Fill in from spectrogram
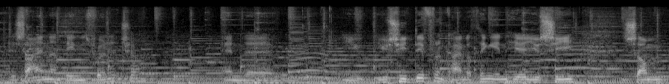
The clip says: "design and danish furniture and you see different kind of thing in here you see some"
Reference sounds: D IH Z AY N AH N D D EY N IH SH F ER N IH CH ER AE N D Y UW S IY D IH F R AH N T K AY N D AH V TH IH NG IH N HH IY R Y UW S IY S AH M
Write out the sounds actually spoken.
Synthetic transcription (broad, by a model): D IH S AY N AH N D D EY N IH S F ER N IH CH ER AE N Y Y UW S IY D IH F R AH N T K AY N D AH V TH IH NG IH N HH IY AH Y UW S IY S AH M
